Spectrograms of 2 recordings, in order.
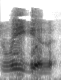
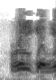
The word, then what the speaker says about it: Regan: I'm just fine, and Stan, it's Regan. Regan, you've known me for 5 years, and you still mispronounce my name. Please, Dan, it's Regan. R-E-G-A-N.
